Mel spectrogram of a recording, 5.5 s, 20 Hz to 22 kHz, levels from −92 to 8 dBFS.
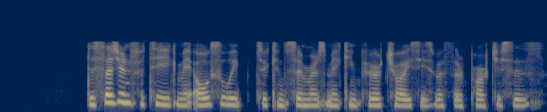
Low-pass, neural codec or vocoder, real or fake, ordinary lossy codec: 5.4 kHz; autoencoder, 48 kHz, 128 numbers a frame, DAC-VAE, trained on Japanese speech; fake; none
